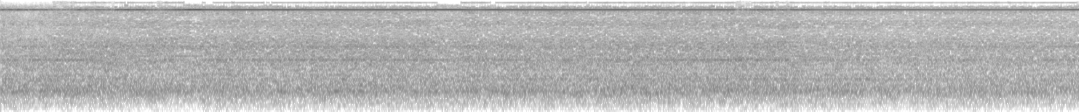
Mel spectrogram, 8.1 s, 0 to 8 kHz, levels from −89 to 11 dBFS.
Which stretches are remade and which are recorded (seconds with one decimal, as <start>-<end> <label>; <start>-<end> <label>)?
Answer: 0.0-1.5 remade; 1.5-5.5 recorded; 5.5-6.0 remade; 6.0-8.1 recorded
